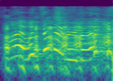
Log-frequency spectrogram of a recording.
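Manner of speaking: high-pitched playful hello; high goofy greeting. Pretend. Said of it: "[name] seduced me with his voice".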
